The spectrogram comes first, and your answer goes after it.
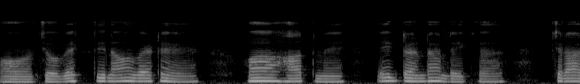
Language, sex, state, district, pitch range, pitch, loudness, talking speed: Hindi, male, Bihar, Araria, 125-150 Hz, 140 Hz, -33 LUFS, 155 wpm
